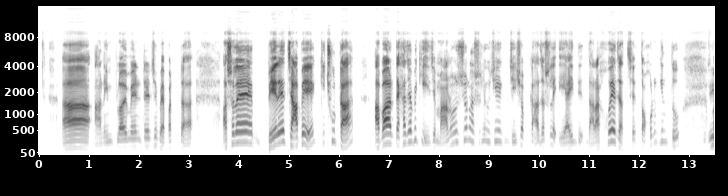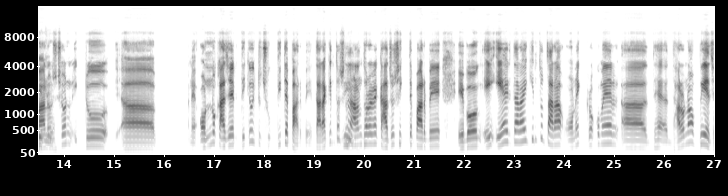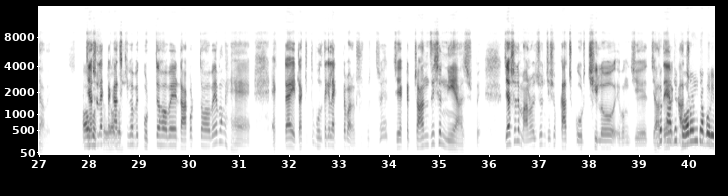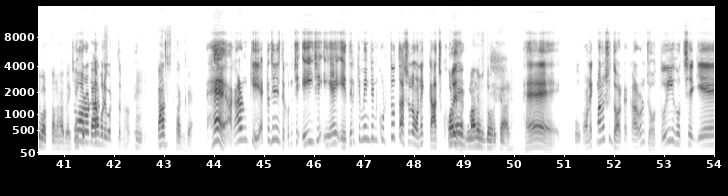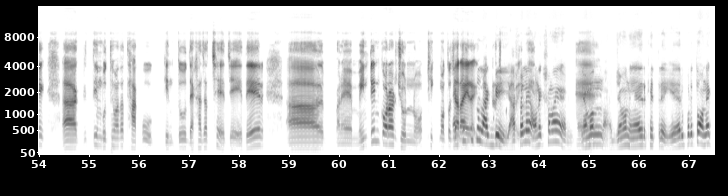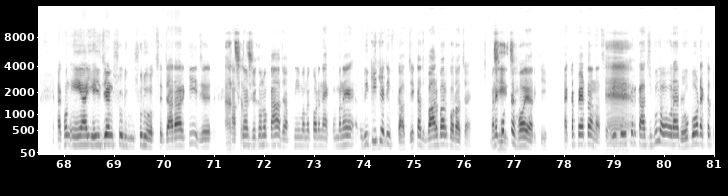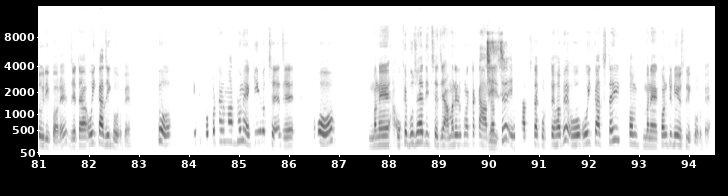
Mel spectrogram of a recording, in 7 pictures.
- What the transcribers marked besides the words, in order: in English: "আনএমপ্লয়মেন্ট"; in English: "ট্রানজিশন"; tongue click; in English: "রিপিটেটিভ"; in English: "কন্টিনিউয়াসলি"
- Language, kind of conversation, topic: Bengali, unstructured, কৃত্রিম বুদ্ধিমত্তা কীভাবে আমাদের ভবিষ্যৎ গঠন করবে?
